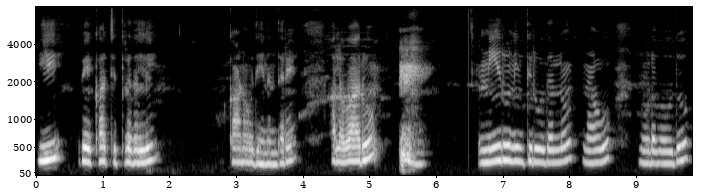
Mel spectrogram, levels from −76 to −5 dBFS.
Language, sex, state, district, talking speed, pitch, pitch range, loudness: Kannada, female, Karnataka, Koppal, 55 wpm, 240 Hz, 225-270 Hz, -17 LUFS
